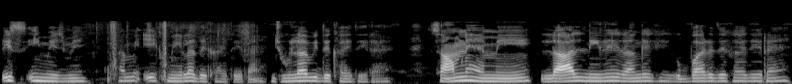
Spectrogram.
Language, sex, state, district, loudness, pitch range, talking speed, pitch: Hindi, male, Maharashtra, Aurangabad, -22 LUFS, 140-165 Hz, 195 wpm, 150 Hz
